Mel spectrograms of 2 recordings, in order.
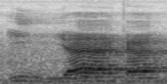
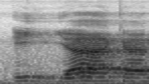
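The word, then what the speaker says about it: إِيَّاكَ: Di awalnya itu ada huruf hamzah yang berbaris bawah. Hamzah yang berbaris bawah ini, ingat cara pengucapan yang berbaris bawah itu mulut atau bibirnya itu tarik ke bawah. Iyyaka masuk ke huruf ya yang bertasydid, harus ada di situ nimrohnya atau tekanannya.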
